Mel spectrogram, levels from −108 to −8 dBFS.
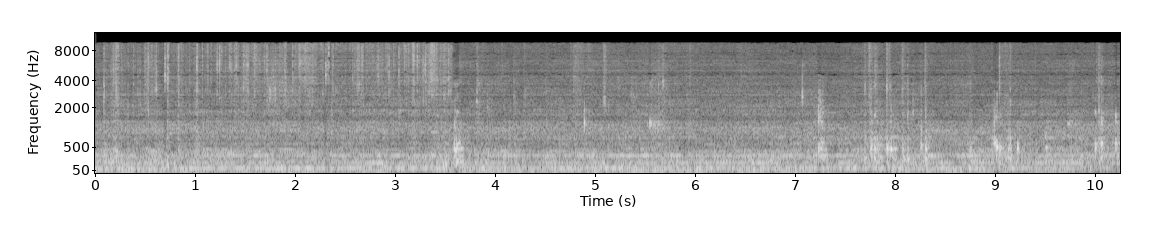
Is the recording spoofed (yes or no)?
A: yes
